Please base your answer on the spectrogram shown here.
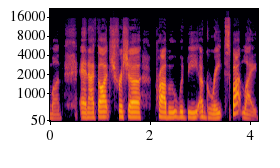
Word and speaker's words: Prabhu: I want to make sure I'm pronouncing her name right, but it's Trisha Prabhu. Prabhu, yes. Okay.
